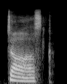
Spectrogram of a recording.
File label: "task", Indian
